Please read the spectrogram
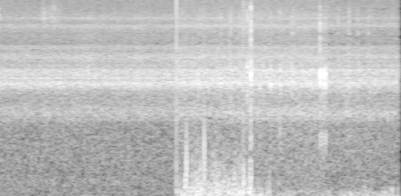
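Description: Wind buffeting the microphone: a sudden loud low rumble about two seconds in that eases off but keeps gusting, over a faint steady outdoor hiss.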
